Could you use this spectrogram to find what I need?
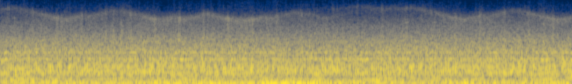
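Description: Propeller fans whir steadily.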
